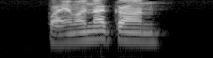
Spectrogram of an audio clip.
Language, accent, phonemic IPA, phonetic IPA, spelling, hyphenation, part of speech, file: Armenian, Eastern Armenian, /pɑjmɑnɑˈkɑn/, [pɑjmɑnɑkɑ́n], պայմանական, պայ‧մա‧նա‧կան, adjective, Hy-պայմանական.ogg
- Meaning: 1. conditional 2. conventional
